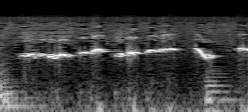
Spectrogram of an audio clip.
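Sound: human whistling a melody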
